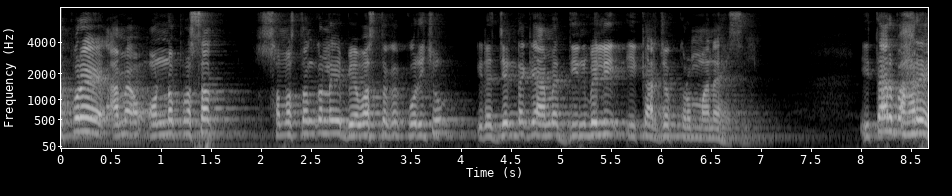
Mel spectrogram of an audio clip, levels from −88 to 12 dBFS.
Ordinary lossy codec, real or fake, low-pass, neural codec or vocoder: none; real; 7.2 kHz; none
